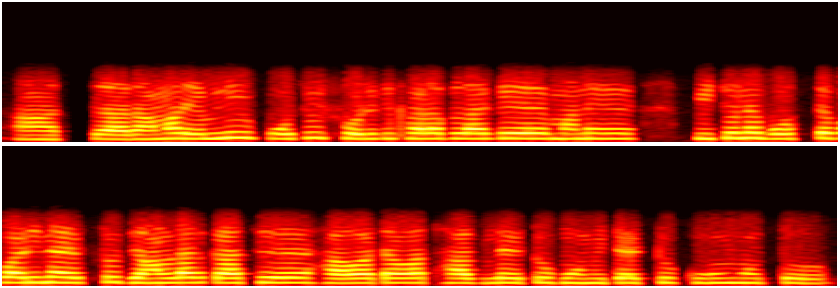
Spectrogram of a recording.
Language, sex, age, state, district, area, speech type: Bengali, female, 30-45, West Bengal, Darjeeling, urban, conversation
